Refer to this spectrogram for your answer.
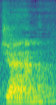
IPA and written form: ʤæm (jam)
